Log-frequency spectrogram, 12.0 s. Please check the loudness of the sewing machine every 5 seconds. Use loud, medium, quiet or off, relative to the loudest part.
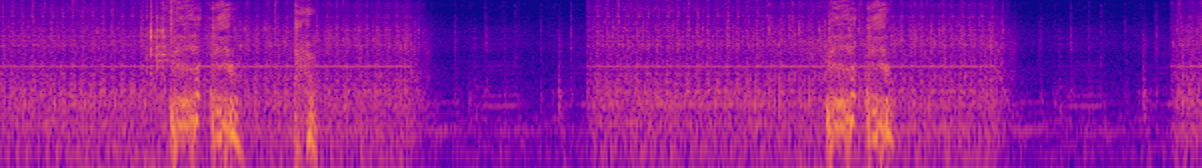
loud, loud, medium.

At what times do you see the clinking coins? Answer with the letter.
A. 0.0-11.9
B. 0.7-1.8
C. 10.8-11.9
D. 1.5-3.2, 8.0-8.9
B.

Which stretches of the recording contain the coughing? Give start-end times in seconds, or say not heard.
1.5-3.2, 8.0-8.9.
